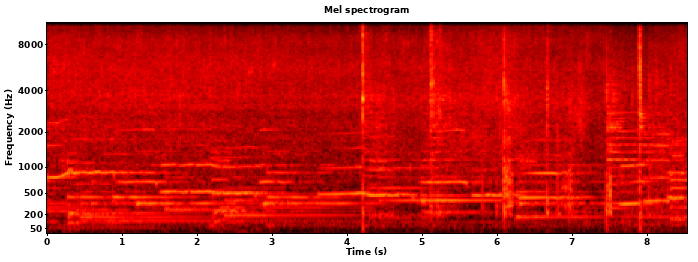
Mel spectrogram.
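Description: Pigeon pieces sizzling in hot oil in a steel wok. In the second half a spatula knocks sharply against the wok a few times as sauce is stirred in. Background music plays underneath.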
